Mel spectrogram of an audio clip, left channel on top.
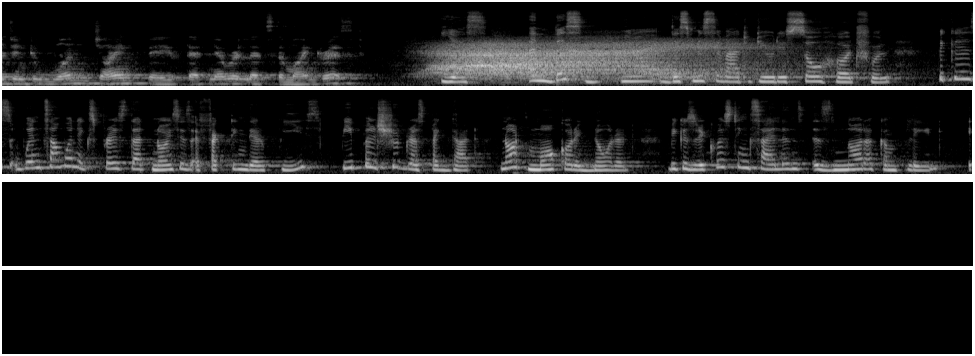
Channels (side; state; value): right; silent; digital silence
